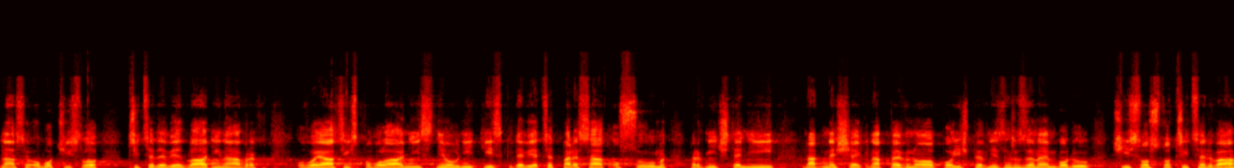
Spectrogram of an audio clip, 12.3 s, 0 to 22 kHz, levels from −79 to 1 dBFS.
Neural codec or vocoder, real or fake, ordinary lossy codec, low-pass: vocoder, 44.1 kHz, 128 mel bands, Pupu-Vocoder; fake; Opus, 16 kbps; 14.4 kHz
